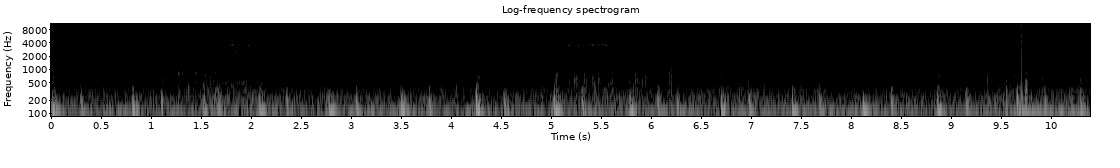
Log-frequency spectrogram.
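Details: Heartbeat recorded by stethoscope for binaural ASMR, heard through headphones: soft low heart thumps around 80 per minute under a steady rumble, with a few rustles and clicks; normal heartbeat.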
